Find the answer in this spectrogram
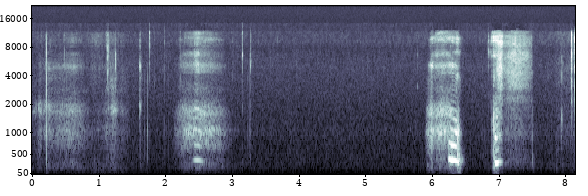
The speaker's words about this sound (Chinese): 打个哈欠。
